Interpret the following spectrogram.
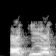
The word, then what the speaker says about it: Akliak: Akliak. It's spelled like Aklak though. Okay. But Akliak.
